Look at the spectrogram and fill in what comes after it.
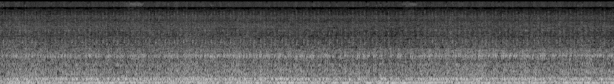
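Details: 1979 Dodge B200 Maxivan V8, rescued after being abandoned: idles with an uneven, lumpy beat and a steady hum on top, sounding funky; possible misfire suspected. Rough running.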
